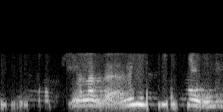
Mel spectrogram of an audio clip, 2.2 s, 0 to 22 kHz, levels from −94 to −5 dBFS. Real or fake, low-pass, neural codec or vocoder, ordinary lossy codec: real; 3.6 kHz; none; none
